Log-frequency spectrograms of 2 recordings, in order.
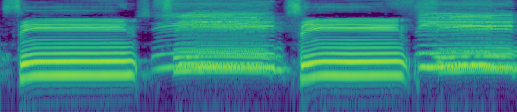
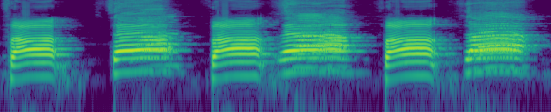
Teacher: जब हम सा की अदायगी करेंगे तो इसे बारीक भी पढ़ेंगे और इसमें सीटी की आवाज भी नहीं आएगी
